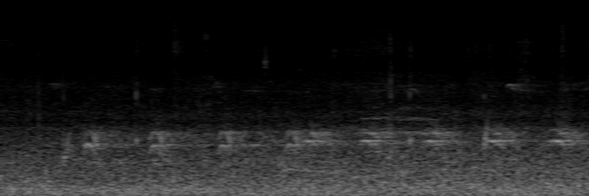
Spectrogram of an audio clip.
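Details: Captive Toco toucan at Ueno Zoo in Tokyo, Japan, giving a run of short, harsh, croaking notes repeated roughly every half second to second, heard over a constant loud rumble of background crowd and ambient noise.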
